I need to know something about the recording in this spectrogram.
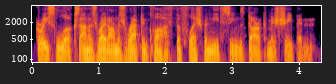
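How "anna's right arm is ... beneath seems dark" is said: ordinary talk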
